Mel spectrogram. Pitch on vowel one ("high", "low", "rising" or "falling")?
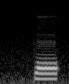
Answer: low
